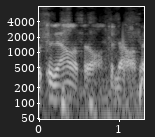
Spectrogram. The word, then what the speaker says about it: Tadalafil: Tadalafil. – Tadalafil. You left the L out. – Go ahead. Oh, Tadalafil.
